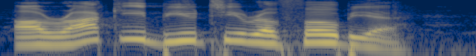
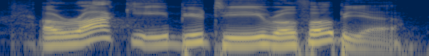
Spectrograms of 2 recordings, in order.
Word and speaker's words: arachibutyrophobia: All right, here's the pronunciation. Ready? I really practiced this multiple times. Arachibutyrophobia. Arachibutyrophobia. You'll sound like that guy that I listened to. Arachibutyrophobia.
